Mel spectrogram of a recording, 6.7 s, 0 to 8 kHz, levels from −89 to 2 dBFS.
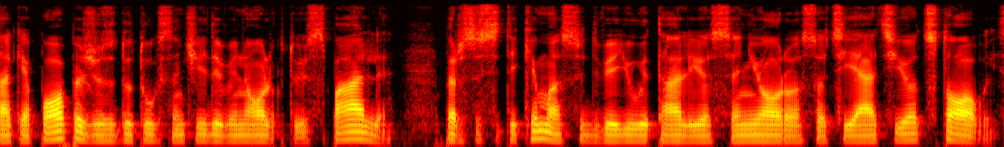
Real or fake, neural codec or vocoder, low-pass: real; none; 7.2 kHz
